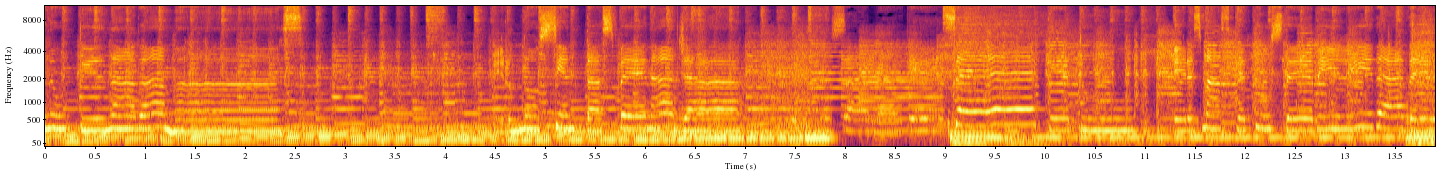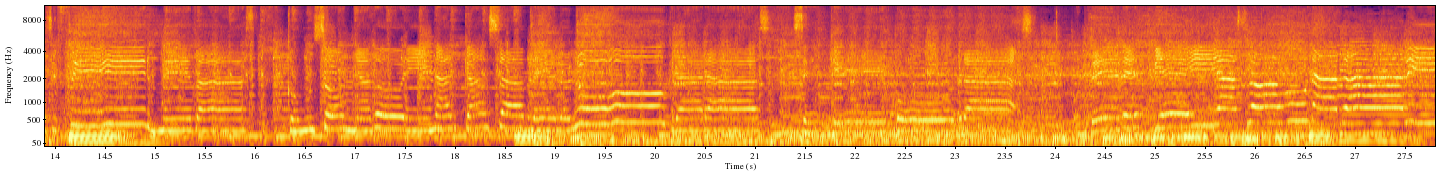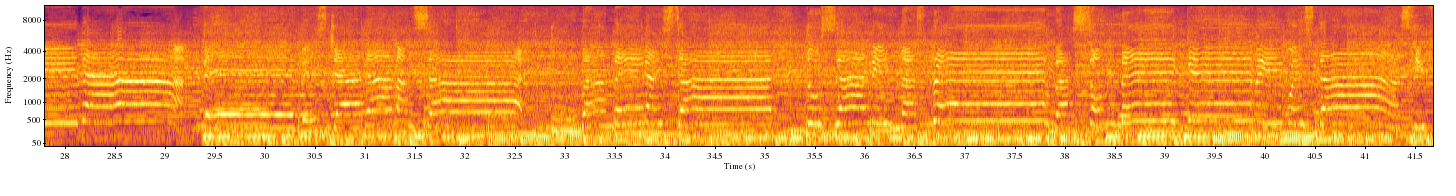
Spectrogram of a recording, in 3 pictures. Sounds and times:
Acoustic guitar: 0.0s - 41.6s.

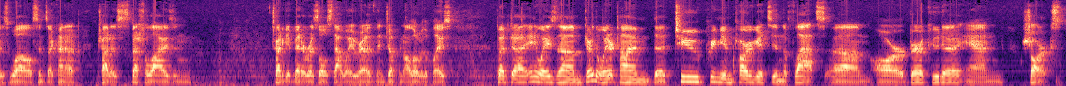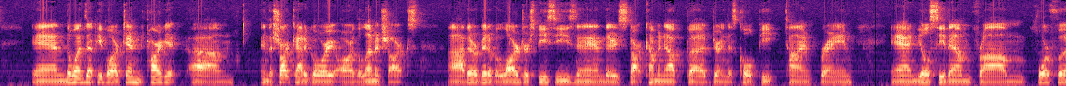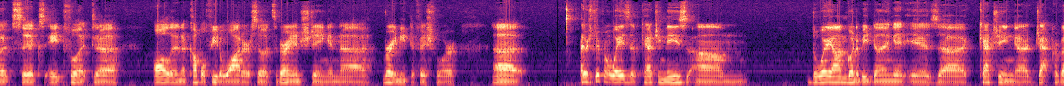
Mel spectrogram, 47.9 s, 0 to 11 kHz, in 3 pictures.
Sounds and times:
Speech: 0.0s - 3.0s, 4.0s - 39.9s, 40.5s - 43.3s, 44.1s - 47.9s.

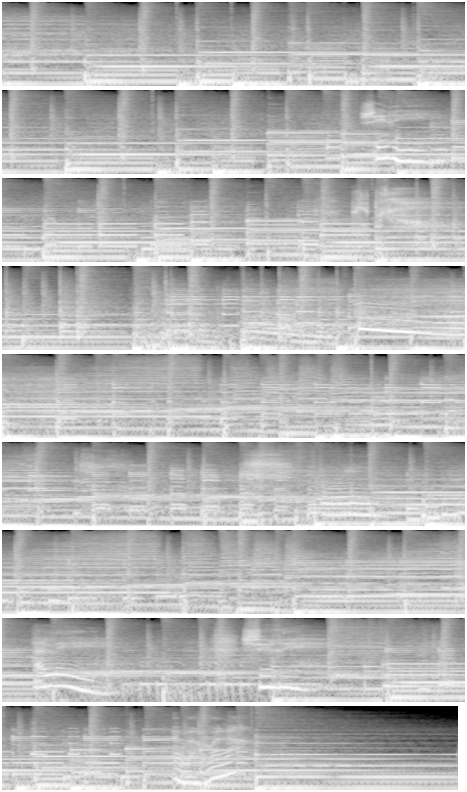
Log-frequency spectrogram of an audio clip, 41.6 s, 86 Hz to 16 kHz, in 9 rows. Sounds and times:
Music: 0.0s - 41.6s
Speech: 8.2s - 9.1s, 12.6s - 13.9s, 25.6s - 27.1s, 32.8s - 33.6s, 34.7s - 35.7s, 38.7s - 39.6s.

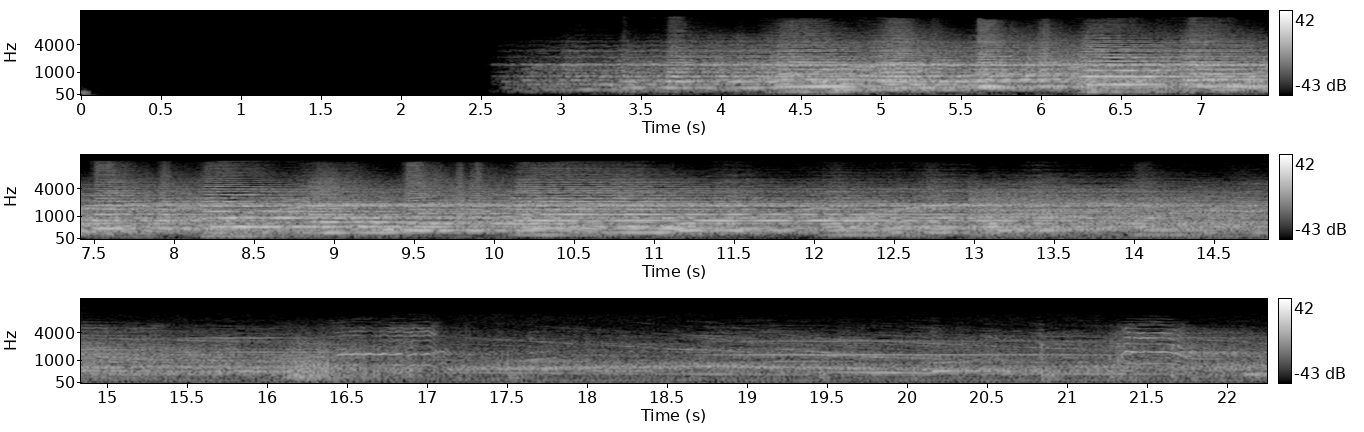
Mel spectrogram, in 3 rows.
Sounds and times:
Music: 2.6s - 16.4s.

